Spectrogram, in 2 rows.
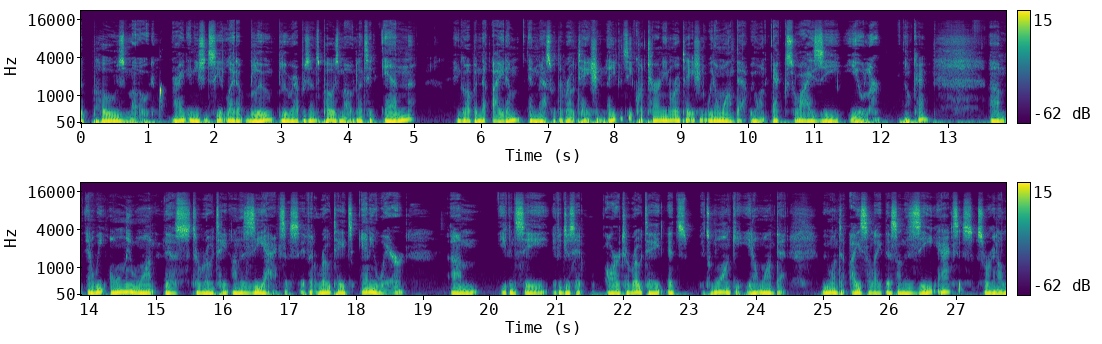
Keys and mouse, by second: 0.6 click, 1.5-2.7 middle drag, 3.7 n, 5.3 click, 7.8-11.5 drag, 15.6-19.6 drag, 20.4 ctrl+z, 21.8 r, 24.8 ctrl+z, 25.2 click.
